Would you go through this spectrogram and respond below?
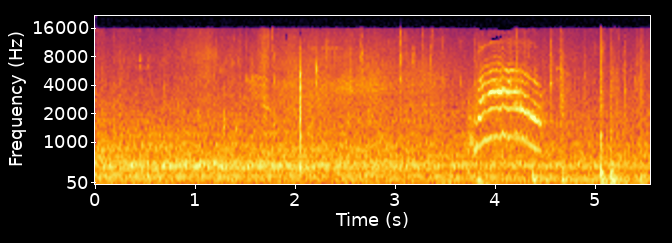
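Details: A single brief arched meow from a five-week-old kitten, over a quiet background with a steady low hum and faint taps.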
